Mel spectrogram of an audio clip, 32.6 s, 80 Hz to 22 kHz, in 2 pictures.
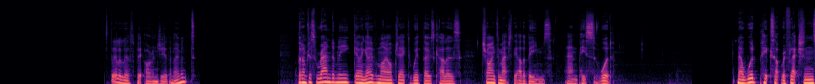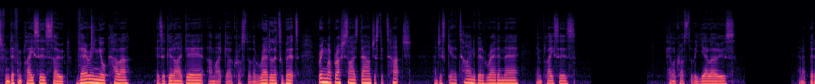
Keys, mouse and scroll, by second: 0.3 middle click, 0.8 click, 1.0 middle click, 1.7 click, 2.0-3.1 middle drag, 3.1 click, 3.5 middle click, 4.0 click, 4.5 middle click, 5.2 click, 5.4 middle click, 5.9 click, 6.1-7.8 middle drag, 7.8 click, 8.3 middle click, 8.5 click, 8.9 middle click, 9.1 click, 9.3 middle click, 9.8 click, 10.1 middle click, 10.5 click, 10.8-12.2 middle drag, 12.2 click, 12.5 middle click, 12.7 click, 13.6-14.6 drag, 19.1-22.4 drag, 22.4 g, 22.9 f, 24.3-26.2 drag, 26.2 middle click, 27.0 click, 27.3-28.3 middle drag, 28.3-29.4 drag, 30.5-32.0 drag, 32.0 middle click.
